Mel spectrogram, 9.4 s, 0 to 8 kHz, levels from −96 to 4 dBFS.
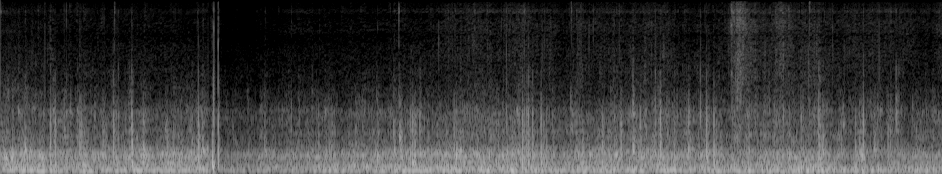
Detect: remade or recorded recorded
